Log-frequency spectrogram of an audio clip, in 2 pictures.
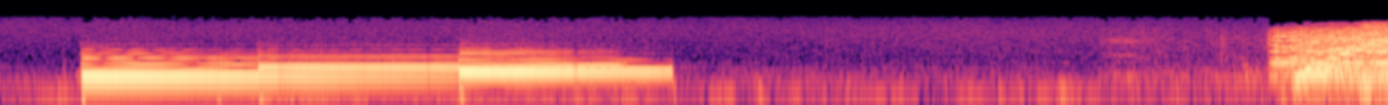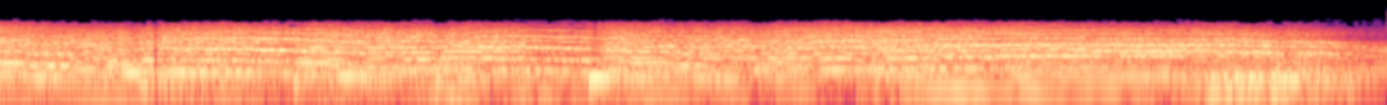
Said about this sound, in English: I'd better break this up right here and ring my chimes. This is NBC, the National Broadcasting Company.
